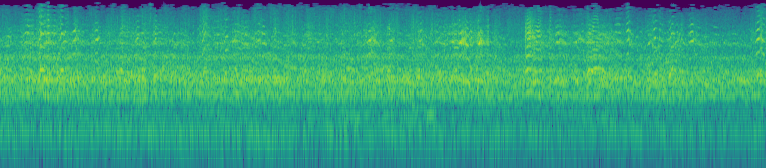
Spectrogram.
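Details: Greater white-fronted geese leaving their roost, a dense, continuous chorus of overlapping honking and yelping calls from a large flock, steady throughout with no pauses.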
